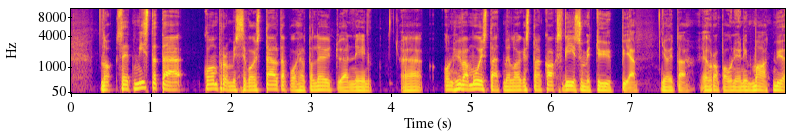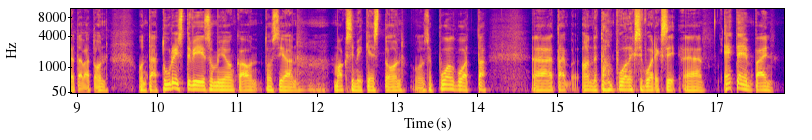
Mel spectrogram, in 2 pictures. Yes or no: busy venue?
no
